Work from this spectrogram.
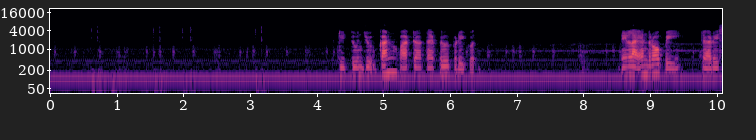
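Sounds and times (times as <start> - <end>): faint ticking: 0.0 - 4.4
steady low hum: 0.0 - 10.0.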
